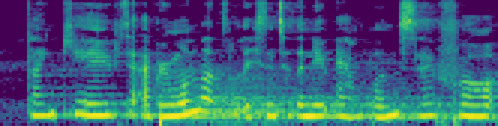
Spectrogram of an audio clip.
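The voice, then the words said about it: Bad put-on British accent. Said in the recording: “should I read it in an accent? ... This is not Louis' accent. This is just what I, this is my British accent. ... That's so bad.”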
